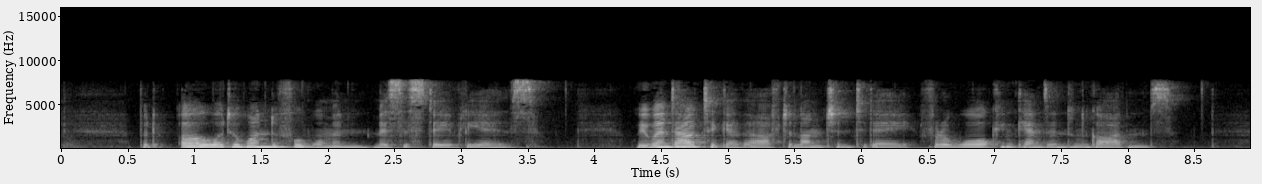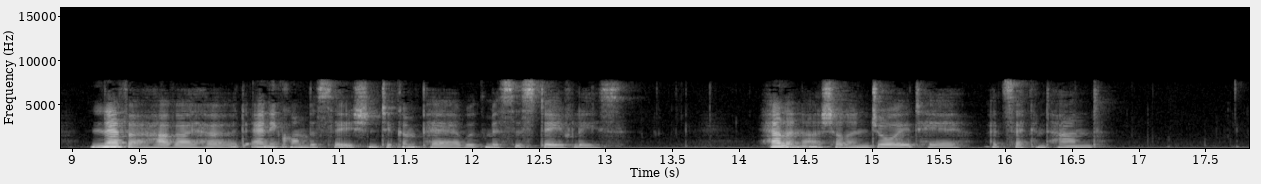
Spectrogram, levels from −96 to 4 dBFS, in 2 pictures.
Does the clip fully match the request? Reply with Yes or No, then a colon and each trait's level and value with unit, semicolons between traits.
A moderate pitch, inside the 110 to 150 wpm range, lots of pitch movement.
No: medium, 165 Hz; average, 140 wpm; average, 3.4 semitones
